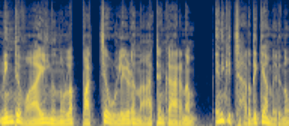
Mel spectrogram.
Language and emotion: Malayalam, disgusted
